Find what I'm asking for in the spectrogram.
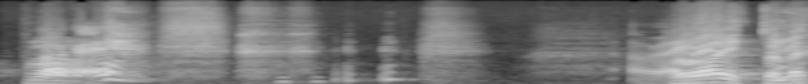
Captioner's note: laughs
